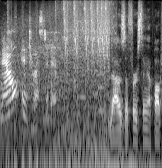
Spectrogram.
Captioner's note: photo flashing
